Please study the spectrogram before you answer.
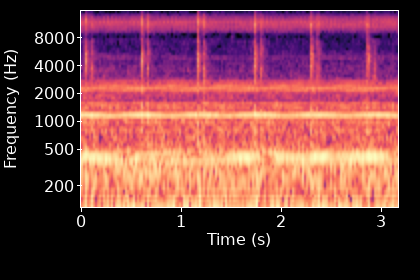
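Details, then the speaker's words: Chinese Webasto-style diesel heater in a cupboard, pump below, running at about 104 watts: steady sharp ticks just under two a second over a fan hum, the normal but noticeable fuel pump noise. "Peut-être le seul petit point faible, enfin défaut on va dire, le bruit de la pompe."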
